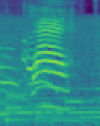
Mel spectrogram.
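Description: A cat meows once, a clear rising and falling call lasting under a second, close and fairly loud against a quiet indoor background.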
